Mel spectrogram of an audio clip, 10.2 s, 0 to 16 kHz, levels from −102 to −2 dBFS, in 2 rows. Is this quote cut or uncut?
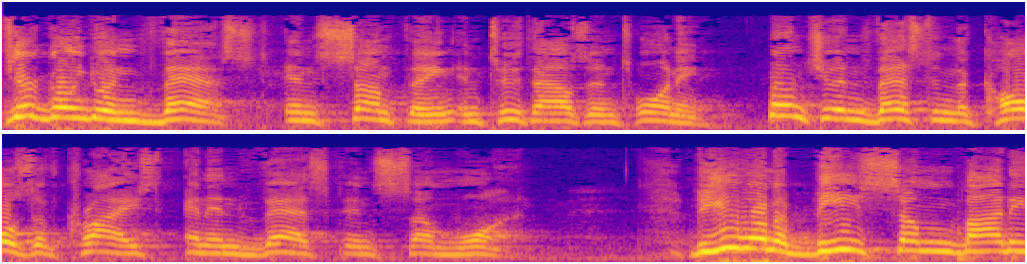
cut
